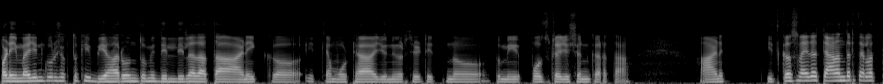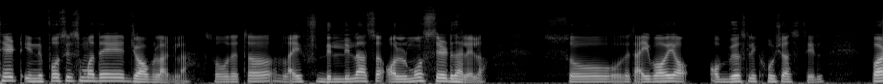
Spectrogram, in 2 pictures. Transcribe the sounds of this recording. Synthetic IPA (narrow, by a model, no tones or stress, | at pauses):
pəɳimæd͡ʑinkəɾuːɕ̬ək̚t̪okiːbiɦaɾuːnt̪um̤iːd̪ilːilad͡zat̪aːɽ̃ikit̪kjamoʈʰjajuniʋəɾsiʈit̪nət̪um̤iːposʈɡɾad͡ʑueɕənkəɾt̪a̰ | a̰ɽ̃i | it̪kəːt͡snaɦit̪əɾt̪janənt̪̬əɾt̪jalat̪ʰeʈinfosisməd̪ʱːjed͡ʑɔbla̰ɡla̰sot̪jat͡səla̰ifd̪ilːilaəsə̰ːʔɔlmosʈseʈd͡zʱalelʔə̰ː | sot̪at͡ɕa̰a̰ibʱaʋi | ɔbʋijəsliːkʰuːɕəst̪iːl | pə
